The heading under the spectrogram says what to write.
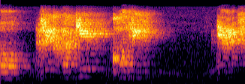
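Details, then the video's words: Pet parrot chattering busily and cheerfully during fine, sunny weather: loud bursts of raspy, speech-like babble in three separate phrases, with a short quiet pause before the last burst. "Manus de papegaai is wel erg druk met dit mooie weer."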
